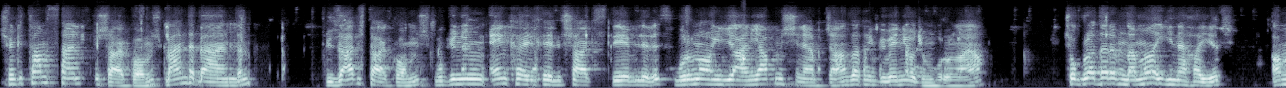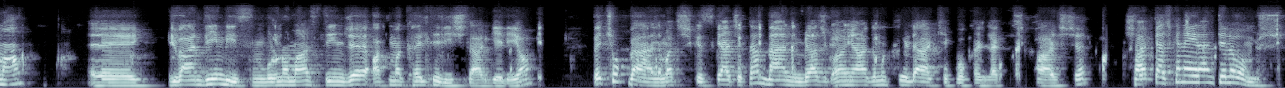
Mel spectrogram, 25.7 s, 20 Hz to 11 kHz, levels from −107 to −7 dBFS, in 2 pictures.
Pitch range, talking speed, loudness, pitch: 135-180 Hz, 140 wpm, -18 LUFS, 150 Hz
